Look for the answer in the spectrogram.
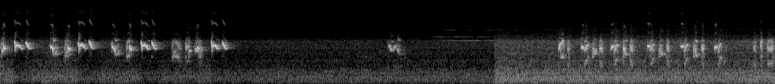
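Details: Sooty-headed bulbul chattering in quick bursts, then a pause with a single short call. A louder stretch of fast chirping follows over stronger background noise.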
